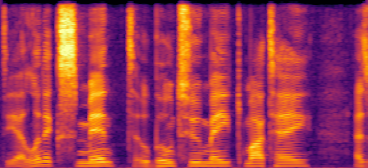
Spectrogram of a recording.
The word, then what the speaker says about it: MATE: But yeah, Linux Mint, Ubuntu, Mate, Mate, as it's pronounced, Zoran, Linux Light.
